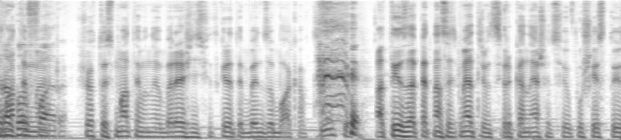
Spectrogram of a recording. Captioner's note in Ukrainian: сміх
